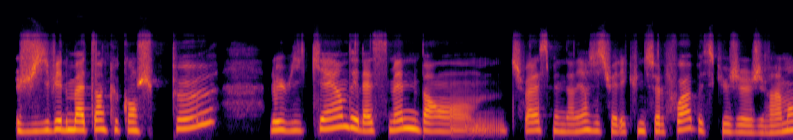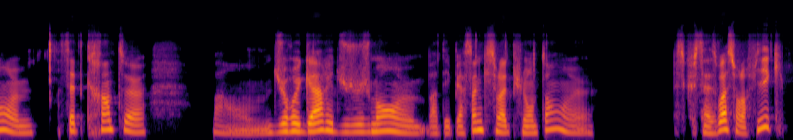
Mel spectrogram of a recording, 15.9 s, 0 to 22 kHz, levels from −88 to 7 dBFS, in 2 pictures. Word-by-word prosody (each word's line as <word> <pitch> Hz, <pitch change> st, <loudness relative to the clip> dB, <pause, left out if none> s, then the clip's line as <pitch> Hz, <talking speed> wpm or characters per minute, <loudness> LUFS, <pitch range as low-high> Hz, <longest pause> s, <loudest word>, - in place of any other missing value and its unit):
j'y 190 Hz, +1 st, +2 dB
vais 230 Hz, +2 st, +5 dB
le 215 Hz, -, +1 dB
matin 220 Hz, +2 st, +5 dB
que 215 Hz, 0 st, -7 dB
quand 210 Hz, 0 st, 0 dB
je 200 Hz, -, +5 dB, 0.2 s
peux, 265 Hz, +8 st, 0 dB, 0.6 s
le 210 Hz, +1 st, +4 dB
week-end 240 Hz, +7 st, +1 dB
et 250 Hz, -3 st, +5 dB
la 195 Hz, -2 st, +3 dB
semaine, 230 Hz, +4 st, +1 dB
ben, 185 Hz, -, -1 dB
mmh. 210 Hz, -4 st, -14 dB
Tu -, -, -3 dB
vois, -, -, 0 dB
la 205 Hz, -, +2 dB
semaine 195 Hz, -3 st, -7 dB
dernière, 180 Hz, +4 st, -3 dB
j'y 195 Hz, -2 st, -4 dB
suis 180 Hz, -, -2 dB
allée 175 Hz, -, -4 dB
qu' 180 Hz, -, -14 dB
1 195 Hz, -, -2 dB
seule 185 Hz, -1 st, -2 dB
fois 225 Hz, +6 st, +1 dB
parce 205 Hz, -6 st, -6 dB
que 180 Hz, -, -6 dB
je 170 Hz, -1 st, -2 dB
j'ai 155 Hz, 0 st, -3 dB
vraiment, 180 Hz, +7 st, -1 dB
hem, 155 Hz, 0 st, -7 dB, 0.3 s
cette 190 Hz, -, -2 dB
crainte, 220 Hz, 0 st, -1 dB
heu, 170 Hz, -4 st, -1 dB, 0.7 s
ben, 70 Hz, 0 st, -12 dB
du 170 Hz, +3 st, -1 dB
regard 185 Hz, +2 st, +5 dB
et 200 Hz, -, +2 dB
du 165 Hz, -1 st, -6 dB
jugement, 180 Hz, +2 st, 0 dB
heu, 150 Hz, -1 st, -6 dB
ben -, -, -9 dB
des 150 Hz, +1 st, -9 dB
personnes 155 Hz, +9 st, -1 dB
qui -, -, -5 dB
sont 180 Hz, -, 0 dB
là 160 Hz, -, +5 dB
depuis 155 Hz, -, -7 dB
longtemps, 195 Hz, +8 st, -4 dB
heu, 75 Hz, -, -9 dB, 0.9 s
parce -, -, -5 dB
que -, -, -1 dB
ça 150 Hz, -2 st, -2 dB
se -, -, -6 dB
voit 225 Hz, -, +8 dB
sur 180 Hz, -8 st, +3 dB
leur 140 Hz, -, -1 dB
physique. 270 Hz, +5 st, 0 dB
195 Hz, 225 wpm, -23 LUFS, 170-215 Hz, 0.9 s, voit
